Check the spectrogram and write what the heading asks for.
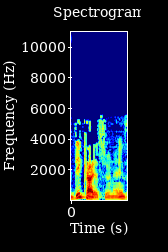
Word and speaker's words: dikaiosune: righteousness, which is dikaiosune, or dikaiosune is actually how it's pronounced, and this is the character of God's rightness and justice.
